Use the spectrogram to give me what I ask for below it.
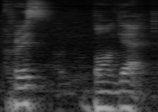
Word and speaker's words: Chris Bongat: Give it up for Chris Bongat.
